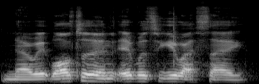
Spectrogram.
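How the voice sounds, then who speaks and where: A woman hosts a homemade game show parody in a very low voice. She speaks slowly and haltingly, with frequent ums and restarts as she reads out rules and questions. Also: steady tone, dark tone.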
